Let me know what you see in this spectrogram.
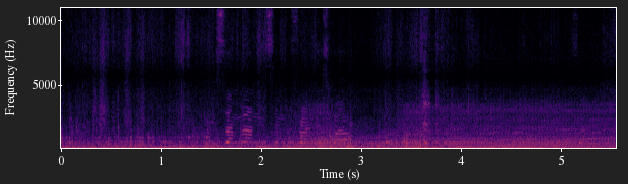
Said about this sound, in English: Der bliver råbt til chaufføren, at han skal køre alt, hvad han kan.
